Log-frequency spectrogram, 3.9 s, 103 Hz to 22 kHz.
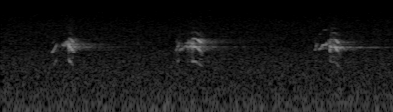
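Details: Three clear yelping notes, evenly spaced about 1.3 seconds apart, given by a male lesser spotted eagle at his nest while calling for his absent mate after bringing a vole, 11 September 2021, nest camera recording.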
